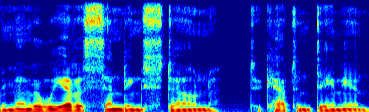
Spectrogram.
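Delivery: speaking very softly. Voicing a knight leaning into a companion's ear: speaking very softly into ear. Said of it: "lean into her ear and very softly say".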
